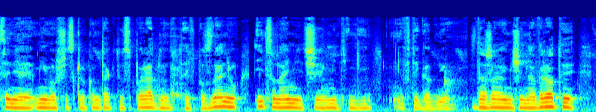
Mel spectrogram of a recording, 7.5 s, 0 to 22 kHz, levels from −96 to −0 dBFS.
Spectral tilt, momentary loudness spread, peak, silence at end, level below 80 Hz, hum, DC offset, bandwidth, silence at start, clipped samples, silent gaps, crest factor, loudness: -7 dB/octave; 13 LU; -10 dBFS; 0.2 s; -56 dBFS; none; under 0.1%; 13 kHz; 0 s; under 0.1%; none; 18 dB; -29 LUFS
